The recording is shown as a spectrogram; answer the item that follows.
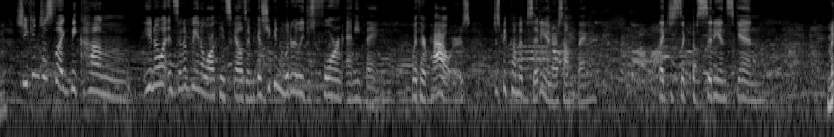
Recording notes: Apologies in advance for the café background noise; recording locations have been scarce.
